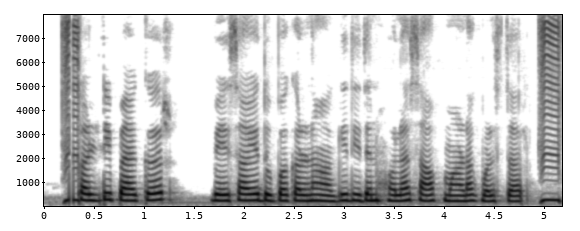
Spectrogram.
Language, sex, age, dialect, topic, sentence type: Kannada, female, 18-24, Northeastern, agriculture, statement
